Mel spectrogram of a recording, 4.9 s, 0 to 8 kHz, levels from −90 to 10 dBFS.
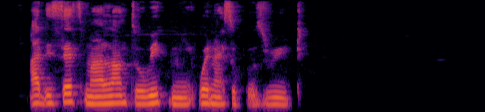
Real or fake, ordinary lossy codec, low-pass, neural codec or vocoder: real; none; none; none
